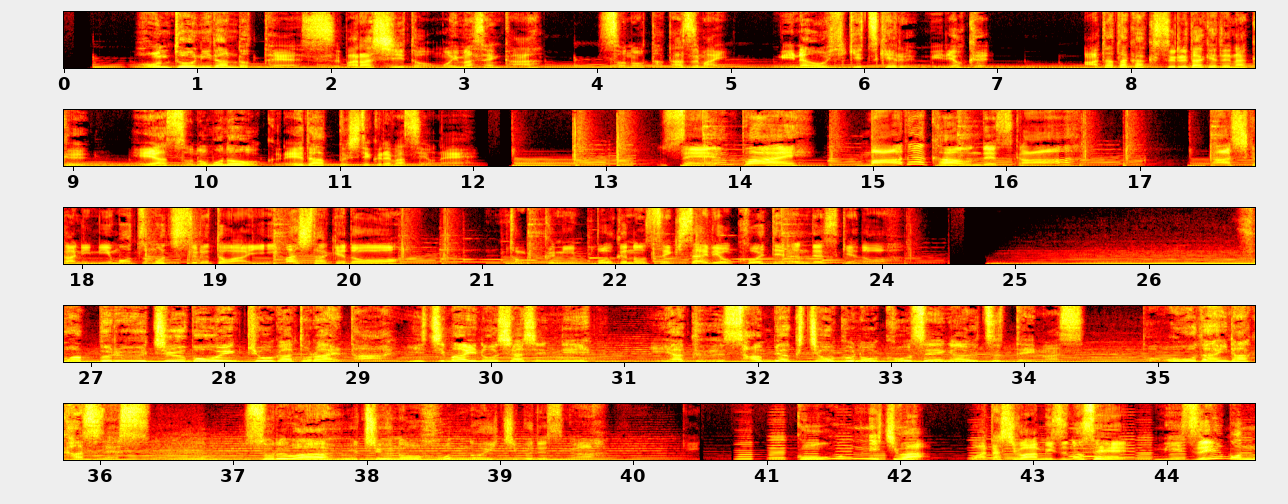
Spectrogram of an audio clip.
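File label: Japanese, Characters; GoLocalise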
